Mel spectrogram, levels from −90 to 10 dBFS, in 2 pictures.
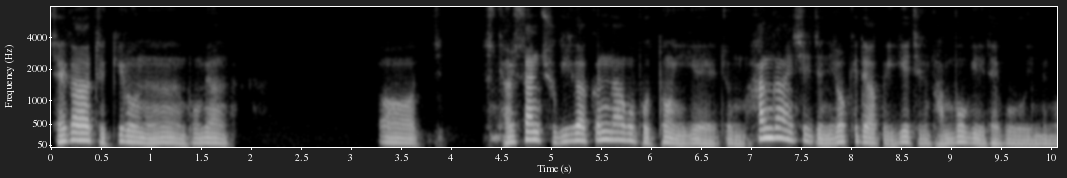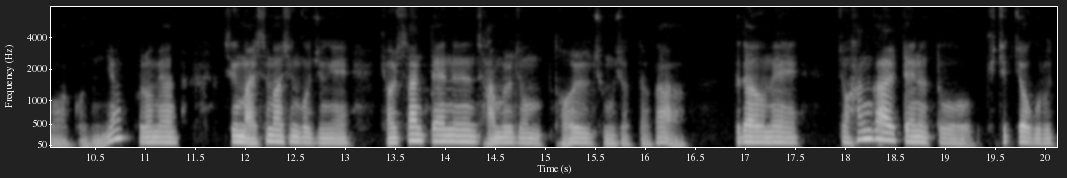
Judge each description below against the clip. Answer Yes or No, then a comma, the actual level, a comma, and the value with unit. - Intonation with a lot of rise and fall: No, average, 5.0 semitones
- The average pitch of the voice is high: No, low, 105 Hz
